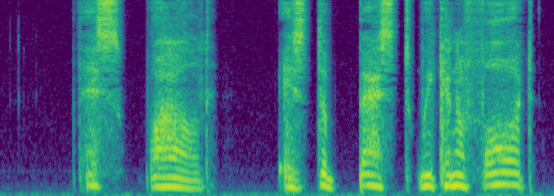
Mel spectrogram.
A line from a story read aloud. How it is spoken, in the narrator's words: Octavia whispers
